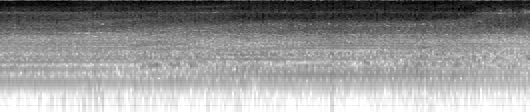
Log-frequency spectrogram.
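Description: Small homemade pneumatic motor with an acrylic body and aluminium flywheel, running on compressed air. It makes a steady whirring hum under a strong high hiss of air.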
